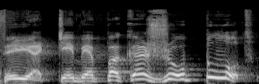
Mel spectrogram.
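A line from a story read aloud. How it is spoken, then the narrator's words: Yelled. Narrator (Russian): заорал кавалер Помидор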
